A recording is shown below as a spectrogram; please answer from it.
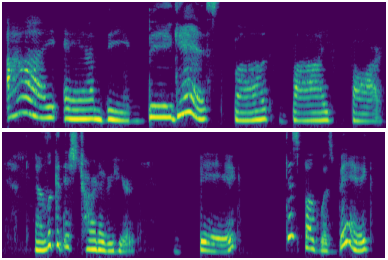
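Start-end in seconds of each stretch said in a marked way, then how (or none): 0.1-5.1 drawn out sounded-out words; slow reading for kids. Shown as a demonstration. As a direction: read each word slowly. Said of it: "bug reading line".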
